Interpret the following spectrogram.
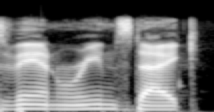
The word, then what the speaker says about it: Riemsdyk: ski okay burakov ski and then it's James van Riemsdyk and Devante is Devante Smith Pelle okay cool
